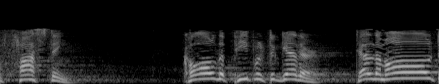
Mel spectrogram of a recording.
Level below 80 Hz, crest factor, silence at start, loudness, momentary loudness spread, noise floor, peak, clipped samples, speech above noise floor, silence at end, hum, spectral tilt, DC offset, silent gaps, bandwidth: -66 dBFS; 14 dB; 0 s; -26 LUFS; 16 LU; -60 dBFS; -12 dBFS; under 0.1%; 35 dB; 0 s; none; -6.5 dB/octave; under 0.1%; none; 5.4 kHz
